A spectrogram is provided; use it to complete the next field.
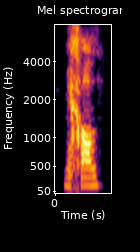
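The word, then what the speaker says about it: Michal: meth may ho maholophyte michael is pronounced mcall like that all right merav where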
